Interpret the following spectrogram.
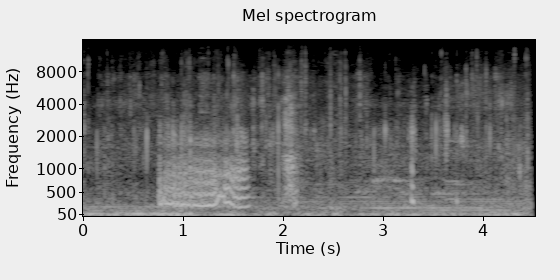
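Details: A stray cat in a Moroccan town, one of many hungry homeless cats being fed, gives one loud, drawn-out harmonic meow that rises at the end, then a faint short call amid low background hum and small clattering sounds.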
